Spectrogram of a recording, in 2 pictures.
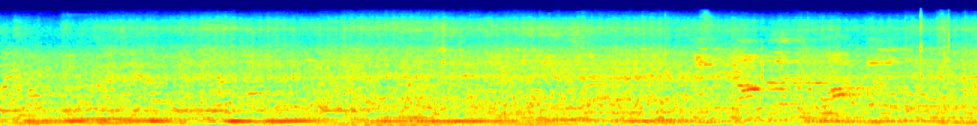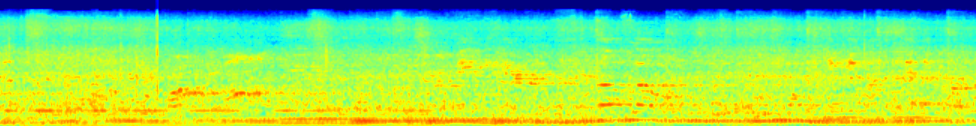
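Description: Music playing over a public-address system in a large, echoing hall, mixed with the steady chatter and shouts of a big crowd.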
